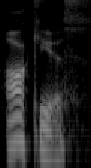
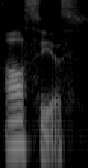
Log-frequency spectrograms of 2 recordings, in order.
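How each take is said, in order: First: The first syllable does not sound like 'arse'. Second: The first syllable sounds like 'arse'. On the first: This is the official form. "It's Arceus" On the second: This is how it is said in the UK. "not Arceus ... Arce being A S"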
